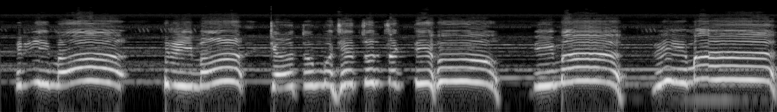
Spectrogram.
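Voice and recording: A man's put-on character voice, extremely high-pitched and very slow, with clear background noise.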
